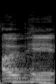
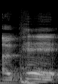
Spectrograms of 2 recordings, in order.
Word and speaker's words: au pair: essentially a parent but the way you do pronounce it is au pair although if you haven't noticed i say au pair a lot and i just can't bring myself to say au pair but au pair is the way you're supposed to say it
